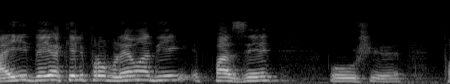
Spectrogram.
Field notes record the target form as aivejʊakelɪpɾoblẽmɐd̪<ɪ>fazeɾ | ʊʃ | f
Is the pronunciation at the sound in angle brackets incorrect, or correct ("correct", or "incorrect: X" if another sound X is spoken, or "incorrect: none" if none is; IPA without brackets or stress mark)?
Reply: correct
